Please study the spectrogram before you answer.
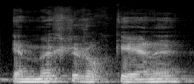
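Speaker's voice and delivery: ordinary delivery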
